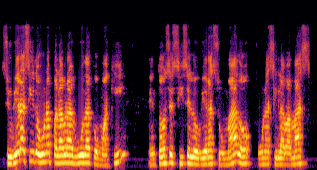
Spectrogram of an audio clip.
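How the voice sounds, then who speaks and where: A man's voice: a little high, moderate pace. A man teaching an online class over a video call, explaining step by step and often checking that his students understand. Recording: unstable connection.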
